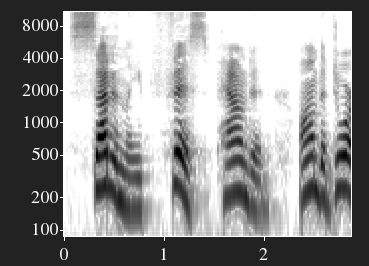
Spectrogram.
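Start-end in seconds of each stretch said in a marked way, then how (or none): none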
